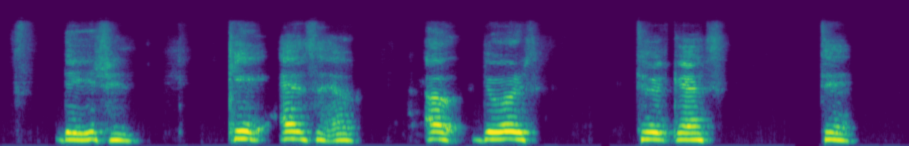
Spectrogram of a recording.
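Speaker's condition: Cerebral palsy

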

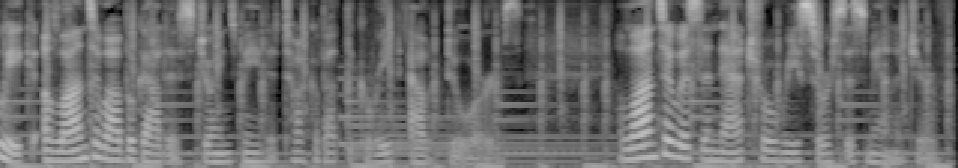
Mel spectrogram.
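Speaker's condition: No condition

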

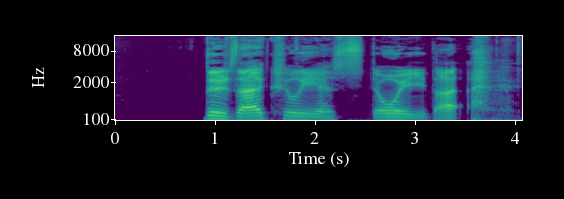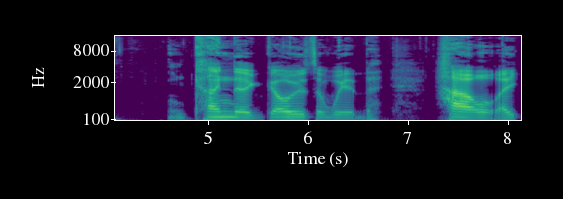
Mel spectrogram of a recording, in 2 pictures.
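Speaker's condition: Cerebral palsy; congenital

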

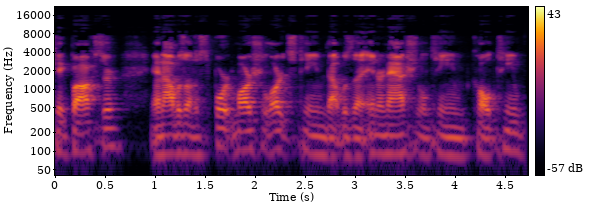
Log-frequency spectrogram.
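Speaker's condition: Cleft lip and palate; surgically repaired

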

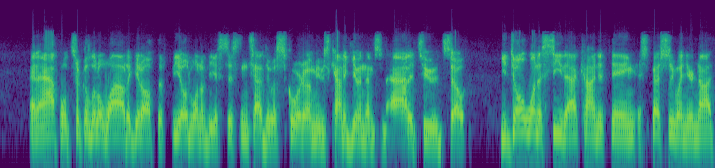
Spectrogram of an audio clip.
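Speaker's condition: No condition

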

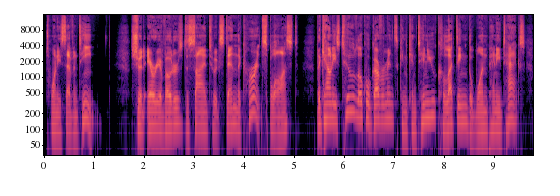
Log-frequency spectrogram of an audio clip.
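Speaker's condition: No condition

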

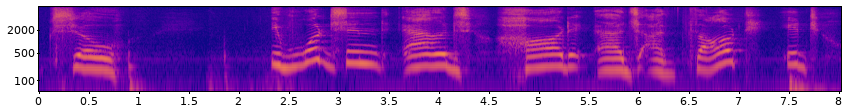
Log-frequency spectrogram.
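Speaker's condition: Mild cerebral palsy; unconsciously spits when talking, slightly higher-pitched than typical male voice, voice reveals disorder, mistaken for drunk

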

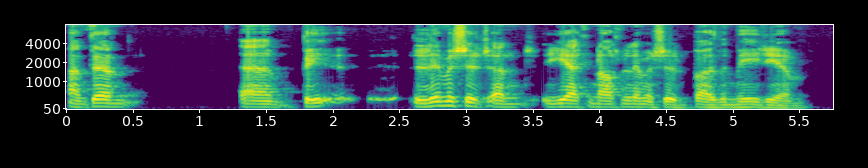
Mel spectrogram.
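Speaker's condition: Parkinson's; difficulty judging near and far

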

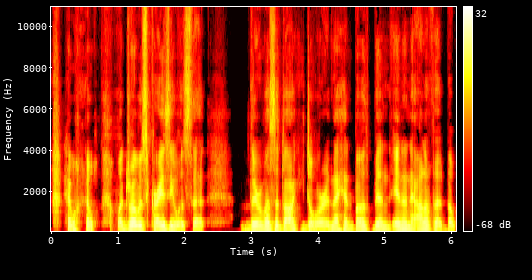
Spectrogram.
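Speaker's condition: No condition

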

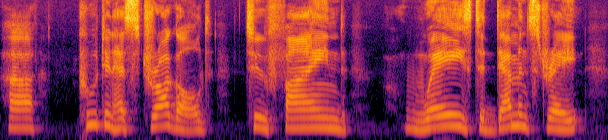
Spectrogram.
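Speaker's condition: No condition

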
